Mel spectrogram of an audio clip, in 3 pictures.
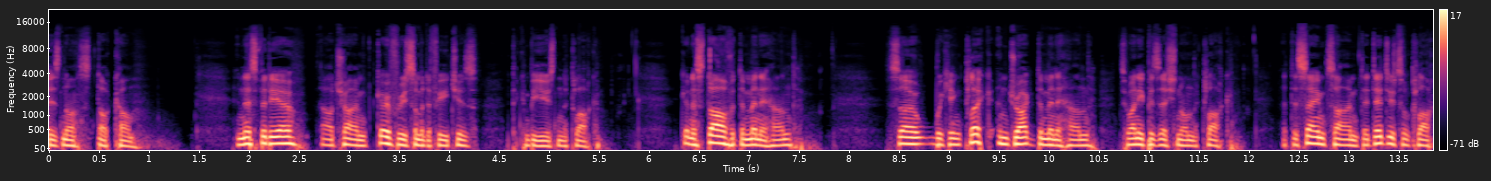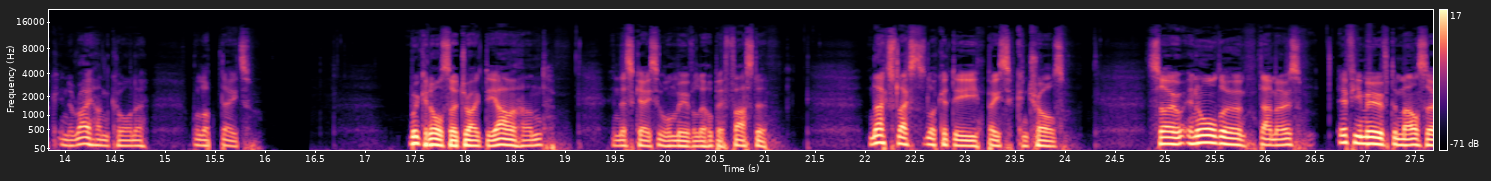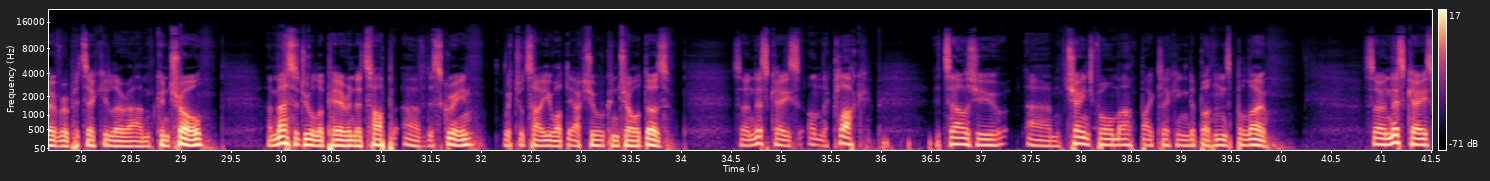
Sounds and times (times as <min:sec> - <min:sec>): Speech: 0:00.0 - 0:01.0, 0:01.9 - 0:05.6, 0:06.3 - 0:07.6, 0:08.4 - 0:16.0, 0:17.4 - 0:21.2, 0:22.0 - 0:24.1, 0:24.8 - 0:40.0, 0:40.8 - 0:41.5.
